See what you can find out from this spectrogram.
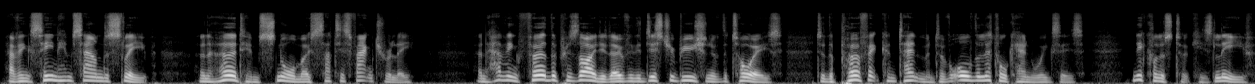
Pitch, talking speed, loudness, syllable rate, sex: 145 Hz, 160 wpm, -19 LUFS, 5.5 syllables/s, male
